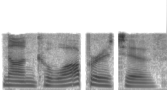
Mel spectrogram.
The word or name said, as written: noncooperative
